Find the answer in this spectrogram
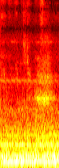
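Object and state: Nothing is struck.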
